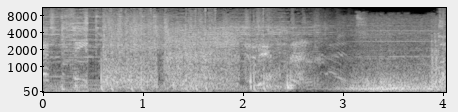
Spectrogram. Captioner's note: gun fires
